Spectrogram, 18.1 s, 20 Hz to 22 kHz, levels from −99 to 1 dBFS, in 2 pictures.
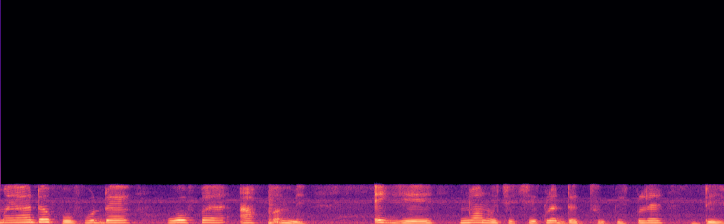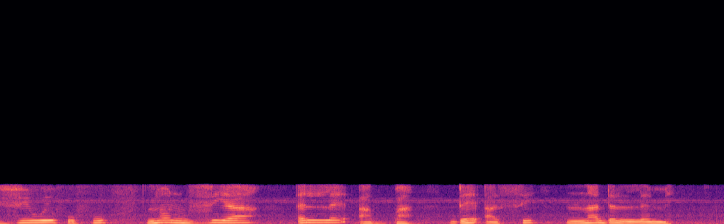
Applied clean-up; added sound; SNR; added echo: none; Snare drum; 11 dB; none.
